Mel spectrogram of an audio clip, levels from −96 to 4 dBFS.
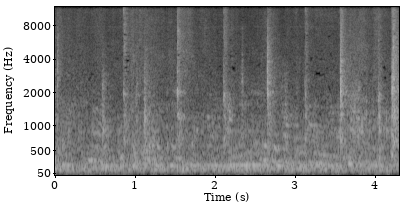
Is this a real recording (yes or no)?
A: yes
